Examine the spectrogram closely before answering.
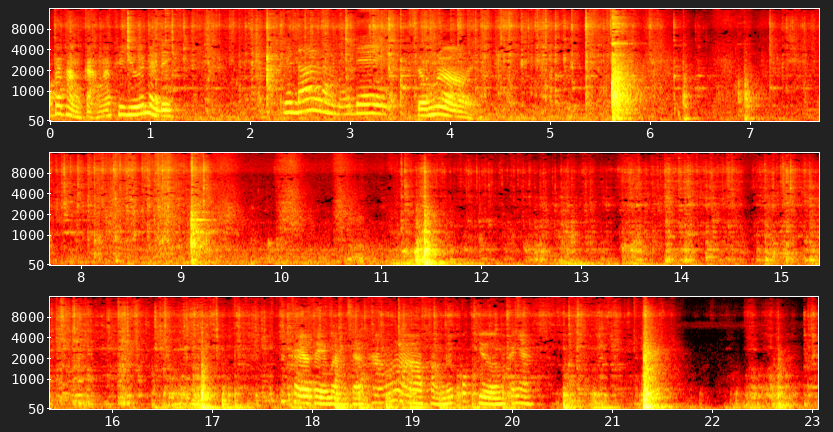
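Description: A metal whisk clinks and scrapes against a metal bowl.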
